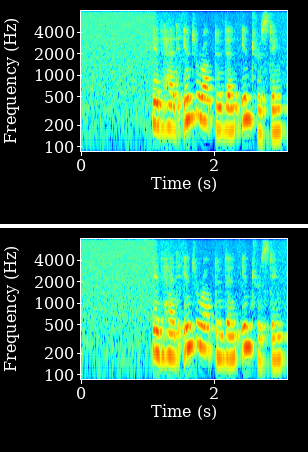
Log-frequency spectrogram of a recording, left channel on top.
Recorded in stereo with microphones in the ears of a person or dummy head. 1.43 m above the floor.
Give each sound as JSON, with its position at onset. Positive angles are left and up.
{"t": 1.1, "sound": "a woman speaking", "side_deg": 30, "distance_m": 1.5}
